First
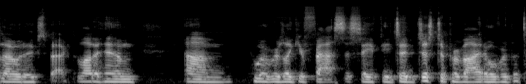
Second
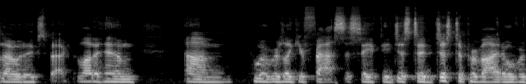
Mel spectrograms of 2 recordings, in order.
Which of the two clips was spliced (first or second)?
first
